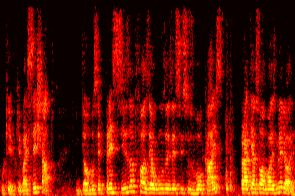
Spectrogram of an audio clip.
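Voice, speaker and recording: A soft-spoken man at a moderate pace, with noticeable background noise and audible room echo. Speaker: self-improvement youtuber and mentor. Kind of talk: motivational talk to camera. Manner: tends to speak softly.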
